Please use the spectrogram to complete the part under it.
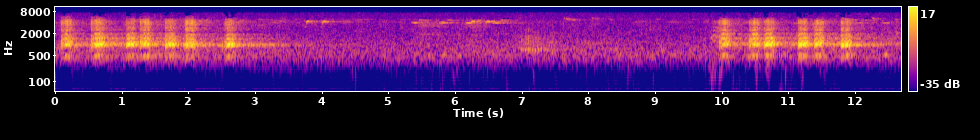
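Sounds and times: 
common raven giving rough croaking courtship caws: 0.0 - 3.3, 9.8 - 12.6
faint background hiss: 0.0 - 12.6.

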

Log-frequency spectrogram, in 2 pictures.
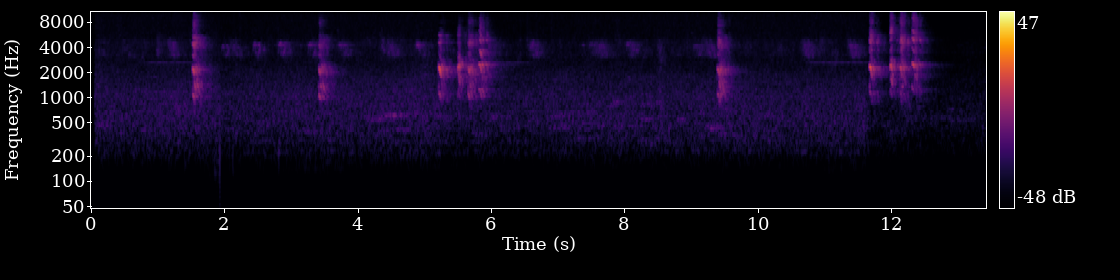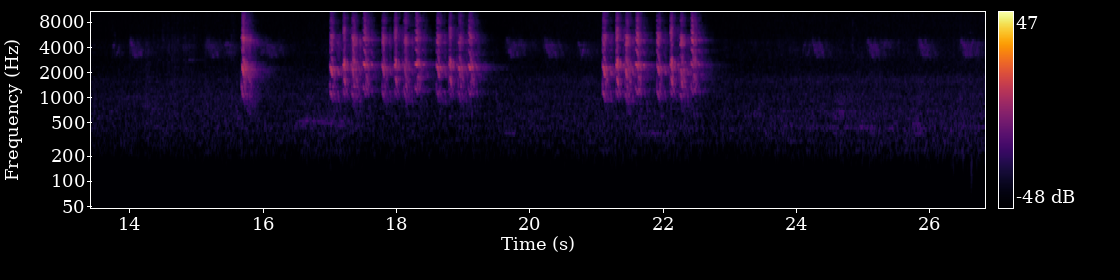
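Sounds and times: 
western jackdaw calling: 1.0 - 2.6, 3.3 - 3.9, 5.2 - 6.6, 9.4 - 9.8, 10.9 - 12.8, 15.5 - 16.4, 17.0 - 19.5, 20.9 - 22.9.

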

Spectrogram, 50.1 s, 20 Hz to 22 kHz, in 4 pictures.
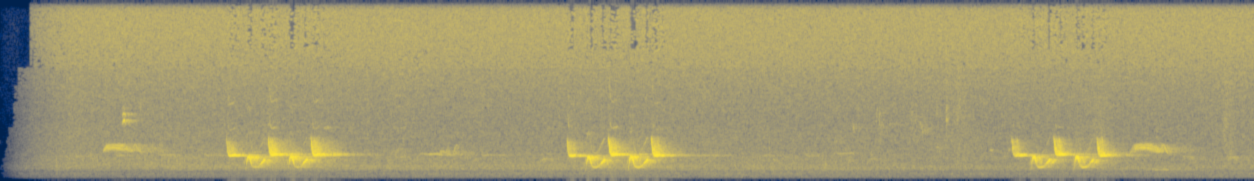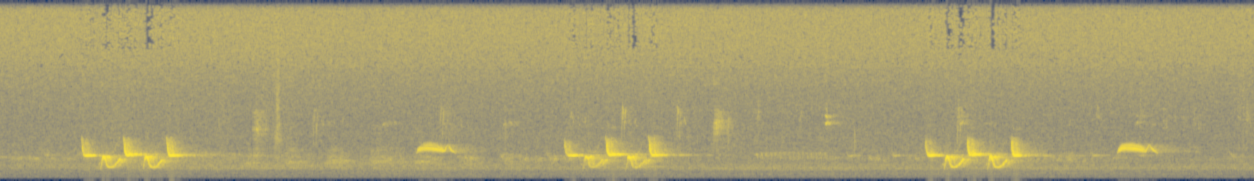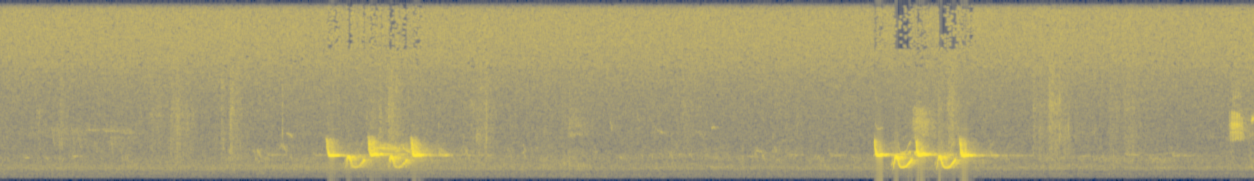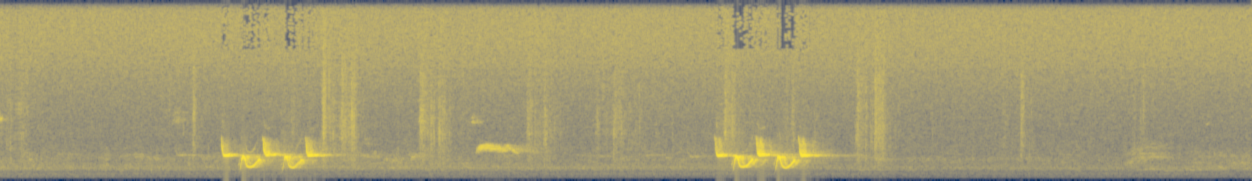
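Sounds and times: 
Baeolophus inornatus oak titmouse calling: 1.0 - 24.8, 26.8 - 30.2, 33.8 - 36.4, 39.6 - 41.2, 44.8 - 46.5.

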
